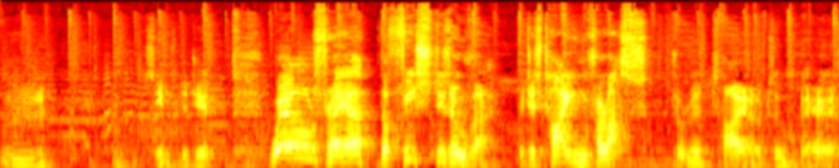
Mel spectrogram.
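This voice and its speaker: Doing a put-on character voice, a man speaks at a very slow pace in a fairly high pitch, with faint music in the background. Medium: audio drama. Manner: booming and gullible.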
